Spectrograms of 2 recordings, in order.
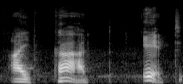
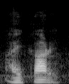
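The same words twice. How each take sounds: First: The t in got is a clear t. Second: The t in got sounds like r. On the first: The speaker calls it wrong. "이렇게 하는 게 아니고" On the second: The speaker calls it right. "이때 R 발음이 나온다고요"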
